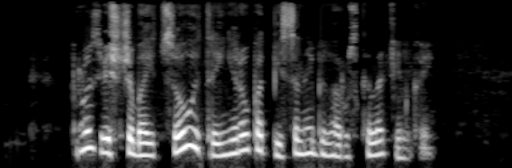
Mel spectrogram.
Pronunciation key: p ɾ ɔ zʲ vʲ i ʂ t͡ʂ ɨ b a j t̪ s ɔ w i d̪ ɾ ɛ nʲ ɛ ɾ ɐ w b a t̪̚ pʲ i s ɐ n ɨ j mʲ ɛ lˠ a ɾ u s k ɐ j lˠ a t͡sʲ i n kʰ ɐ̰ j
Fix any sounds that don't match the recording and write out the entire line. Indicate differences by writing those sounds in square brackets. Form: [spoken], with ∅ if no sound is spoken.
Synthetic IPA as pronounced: p ɾ ɔ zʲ vʲ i ʂ t͡ʂ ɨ b a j t̪ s ɔ w i [t̪] ɾ ɛ nʲ ɛ ɾ ɐ w [p] a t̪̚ pʲ i s ɐ n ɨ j [bʲ] ɛ lˠ a ɾ u s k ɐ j lˠ a t͡sʲ i n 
